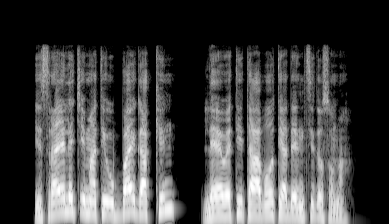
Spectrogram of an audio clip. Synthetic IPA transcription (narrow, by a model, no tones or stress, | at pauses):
ʔɪsɾaːʔeːlɛt͡ʃʼɪmɐt̪ɪʊbːɐjɡɐkːɪn | le̞ːwɛt̪ɪt̪aːbo̞ːt̪ɪjad̪ɛnt͡sːɪd̪ɔsɔnɐ̰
